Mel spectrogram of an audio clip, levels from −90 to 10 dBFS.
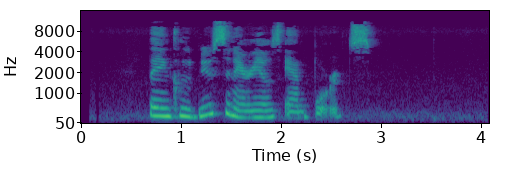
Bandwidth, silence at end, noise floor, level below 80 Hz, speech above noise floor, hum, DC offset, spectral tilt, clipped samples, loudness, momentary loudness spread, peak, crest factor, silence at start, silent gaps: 11.5 kHz; 1.2 s; -63 dBFS; -84 dBFS; 35 dB; none; under 0.1%; -2 dB/octave; under 0.1%; -27 LUFS; 11 LU; -12 dBFS; 18 dB; 0.7 s; none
